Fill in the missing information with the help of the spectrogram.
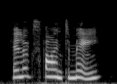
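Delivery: all seems fine to her; receptionist reassuring. Acted.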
